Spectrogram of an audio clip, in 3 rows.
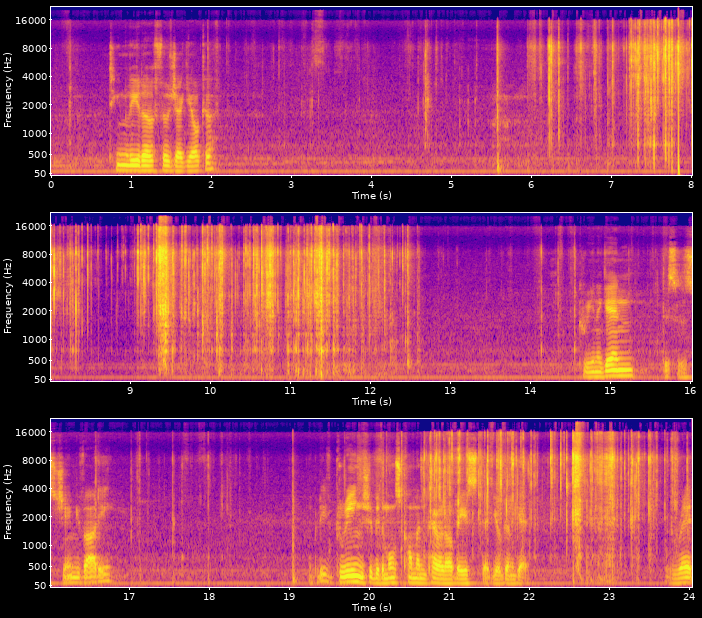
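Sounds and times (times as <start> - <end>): foil wrapper tearing and crinkling: 6.0 - 12.7, 19.9 - 24.0.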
